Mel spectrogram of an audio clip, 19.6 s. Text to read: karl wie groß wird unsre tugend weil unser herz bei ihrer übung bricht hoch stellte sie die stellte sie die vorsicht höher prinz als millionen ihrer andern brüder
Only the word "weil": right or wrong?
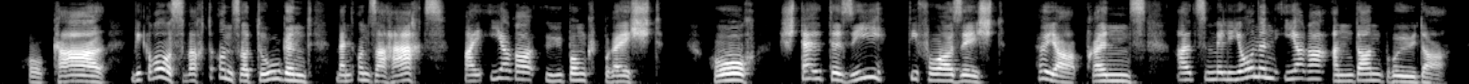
wrong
